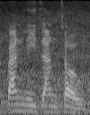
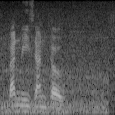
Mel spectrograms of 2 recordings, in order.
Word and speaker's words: Bánh Mì Dân Tổ: Now I know I'm probably butchering the name Banh Mi Zanto. It's spelled Dan 2, D-A-N-T-O, but basically it means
